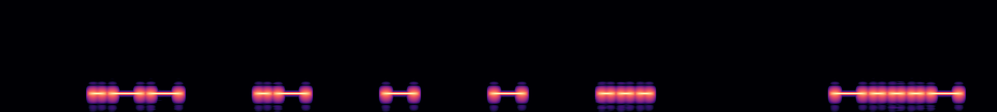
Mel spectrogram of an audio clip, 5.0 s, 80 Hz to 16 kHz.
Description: Morse code, heard as a keyed tone, about 25 wpm, spaced as for 15 wpm, 600 Hz. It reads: WATTS <BT>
